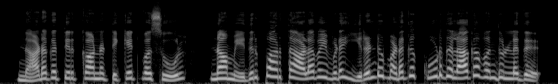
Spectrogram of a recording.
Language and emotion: Tamil, happy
